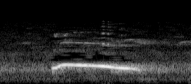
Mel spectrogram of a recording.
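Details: Male tawny owl hooting almost into the microphone at 06:34 on 5 March 2013, in spring during the morning bird chorus: one long, steady, slightly falling hoot under faint songbird twitters.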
